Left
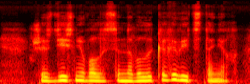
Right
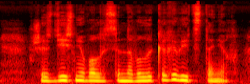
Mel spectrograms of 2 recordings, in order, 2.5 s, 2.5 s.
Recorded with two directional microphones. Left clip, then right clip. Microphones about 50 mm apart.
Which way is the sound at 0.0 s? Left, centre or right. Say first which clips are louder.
Left 3 dB; left.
